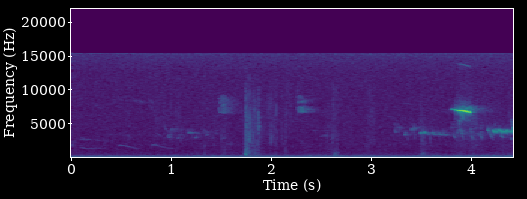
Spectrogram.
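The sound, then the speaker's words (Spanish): A great tit, half hidden among leaves, gives a few faint, thin, high-pitched furtive alarm calls to its family, with one brief sharper whistle near the end, over a low outdoor rumble and a soft thump or rustle. “Medio oculto entre las hojas, envía continuas señales furtivas a su familia. Pero todas las aves del vecindario se enteran del mensaje.”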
